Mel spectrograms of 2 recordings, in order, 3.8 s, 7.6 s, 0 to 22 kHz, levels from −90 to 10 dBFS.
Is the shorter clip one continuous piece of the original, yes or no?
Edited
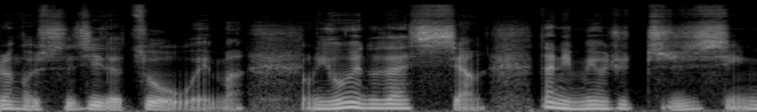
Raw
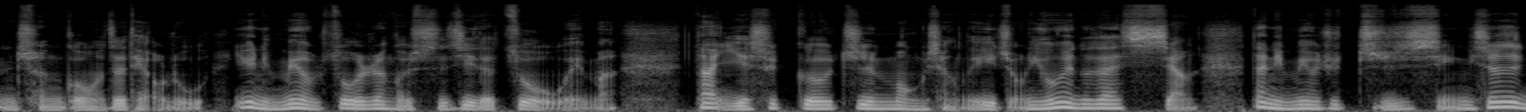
no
